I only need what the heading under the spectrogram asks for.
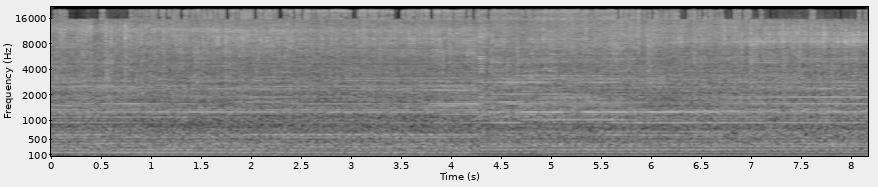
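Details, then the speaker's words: Used SR6-10 (Krasny Metallist) 630 mm thickness planer after restoration repair in May 2021, three motors (main, lift, feed), feed 8–16 m/min: loud steady hum with constant low drone, no knocks or grinding; runs smooth. "Две скорости подачи 8-16 метров в минуту. Показываем станок в работе."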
